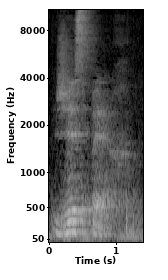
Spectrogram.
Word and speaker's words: j'espère: তখন এটা উচ্চারণ হয়ে যাবে হলো j'espère.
